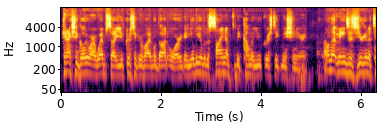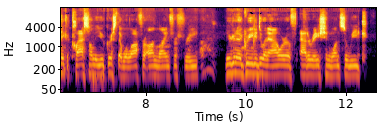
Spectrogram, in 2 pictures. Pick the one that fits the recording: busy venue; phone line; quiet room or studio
busy venue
